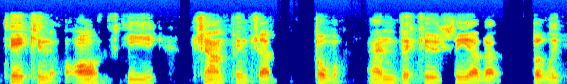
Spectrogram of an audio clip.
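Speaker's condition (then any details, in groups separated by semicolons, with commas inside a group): Cerebral palsy; unable to walk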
